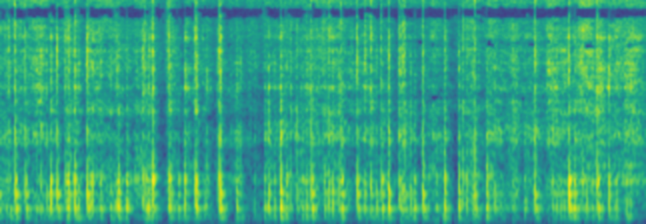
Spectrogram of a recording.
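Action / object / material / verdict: tap / wooden tabletop / wood / none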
